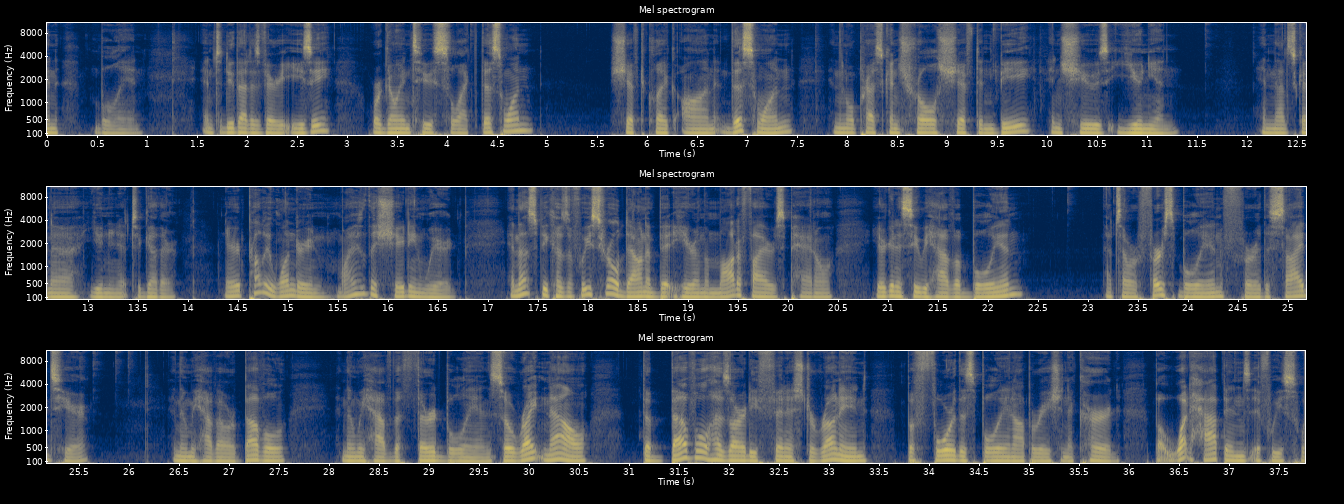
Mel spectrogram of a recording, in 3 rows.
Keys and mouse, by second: 1.2-2.0 middle drag, 2.6 middle click, 3.4 alt+a, 4.2 click, 9.4 ctrl+shift+b, 12.0-13.9 drag, 14.6-15.8 drag, 18.9 click, 22.7 click, 24.2 click, 25.5 click, 25.8 click, 36.9 click.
